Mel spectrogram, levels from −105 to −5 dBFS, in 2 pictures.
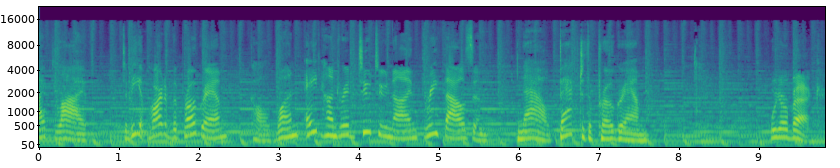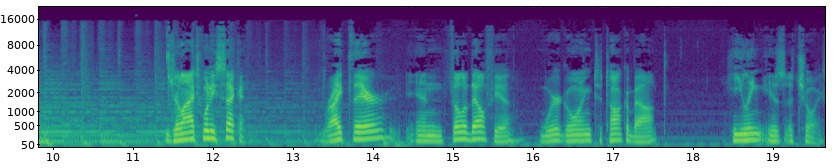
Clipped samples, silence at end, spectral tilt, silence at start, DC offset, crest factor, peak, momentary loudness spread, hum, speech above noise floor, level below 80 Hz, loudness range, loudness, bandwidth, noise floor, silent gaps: under 0.1%; 0 s; -5.5 dB/octave; 0 s; under 0.1%; 20 dB; -6 dBFS; 15 LU; none; 33 dB; -46 dBFS; 7 LU; -25 LUFS; 16 kHz; -58 dBFS; none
